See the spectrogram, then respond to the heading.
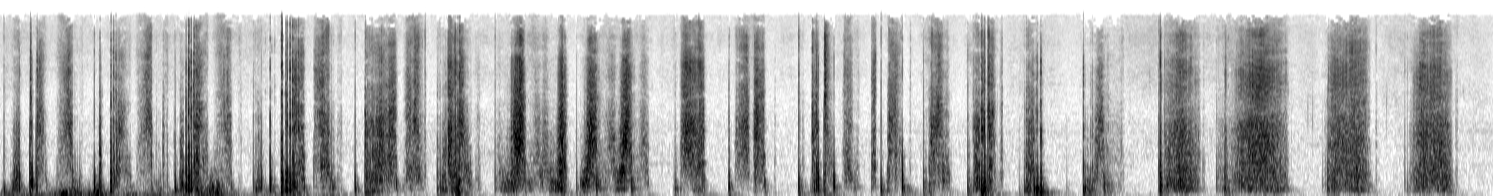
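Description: A fingertip and nail scratch along a large, grained dark plastic car dashboard panel with slotted vents and a round hole, likely hollow behind. The result is a run of short, dry, rasping strokes with a dull low body, easing into a few longer, smoother scrapes toward the end.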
